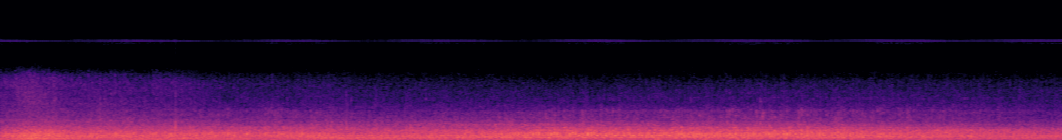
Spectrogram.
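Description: Eight-wheel tipper lorry's diesel engine running as it drives slowly past close by. Its deep engine note is strongest at first and drops away about two seconds in, leaving a steady rumble of engine and tyres on the muddy track.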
